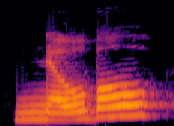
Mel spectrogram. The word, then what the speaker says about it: noble: bowl bowl no bull noble noble noble we are stressing the no for novel I have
